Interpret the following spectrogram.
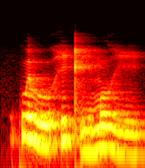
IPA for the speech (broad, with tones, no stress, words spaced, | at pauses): kʷɛ˦βuː˨hi˦ kʼi˨ mo˦ɣiː˨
